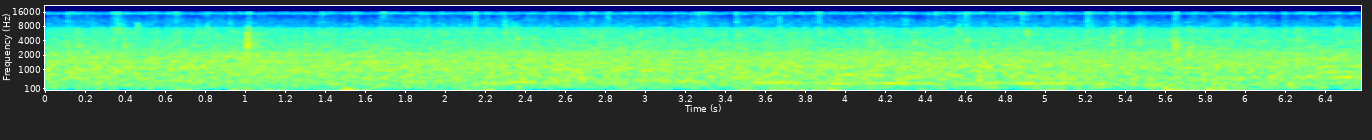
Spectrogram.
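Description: Steady rain falling onto standing floodwater, an even hiss of drops hitting the water's surface, with one sharper drop tick about a second in.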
